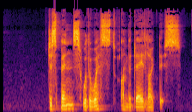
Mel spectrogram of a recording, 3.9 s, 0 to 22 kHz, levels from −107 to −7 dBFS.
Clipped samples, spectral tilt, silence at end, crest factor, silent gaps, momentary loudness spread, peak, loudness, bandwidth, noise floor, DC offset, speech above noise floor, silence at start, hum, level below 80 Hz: under 0.1%; -1.5 dB/octave; 0.25 s; 18 dB; none; 13 LU; 0 dBFS; -15 LUFS; 16.5 kHz; -67 dBFS; under 0.1%; 50 dB; 0.95 s; none; -60 dBFS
